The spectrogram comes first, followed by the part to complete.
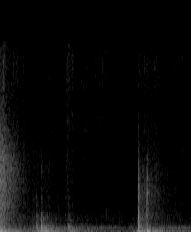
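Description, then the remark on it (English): A door bumps shut with a dull, muffled thud, preceded by faint creaking and shuffling; quiet, with no one talking. “Close the door, knuckle brain.”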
